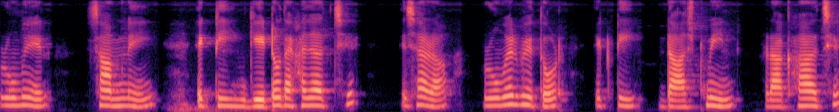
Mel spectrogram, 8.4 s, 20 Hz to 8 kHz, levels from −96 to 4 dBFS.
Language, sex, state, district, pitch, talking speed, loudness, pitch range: Bengali, female, Jharkhand, Jamtara, 195 Hz, 105 wpm, -19 LUFS, 185-210 Hz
